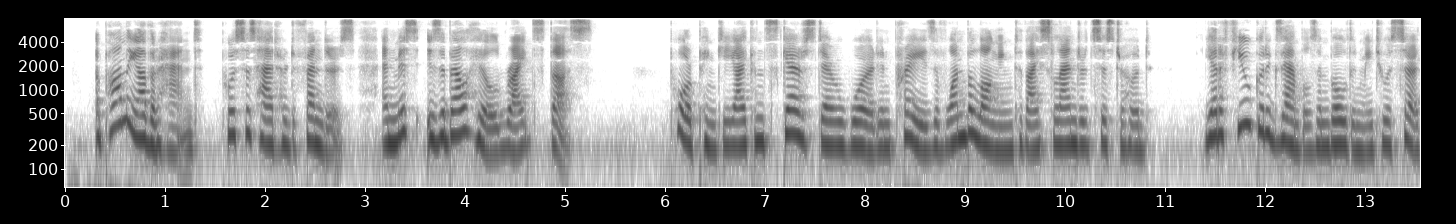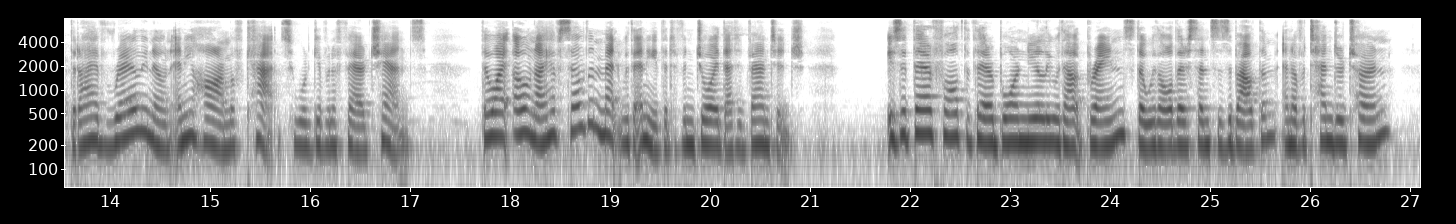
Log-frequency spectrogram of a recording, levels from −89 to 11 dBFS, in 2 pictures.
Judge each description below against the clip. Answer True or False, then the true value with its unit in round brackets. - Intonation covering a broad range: False (3.6 semitones)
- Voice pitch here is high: True (205 Hz)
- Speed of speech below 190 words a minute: False (205 wpm)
